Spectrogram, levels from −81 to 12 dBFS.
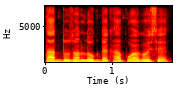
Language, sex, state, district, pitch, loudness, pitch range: Assamese, male, Assam, Hailakandi, 165 Hz, -16 LUFS, 155-165 Hz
